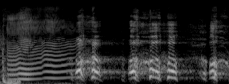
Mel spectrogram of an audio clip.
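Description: A comic fart sound effect: a buzzy, wavering tone lasting under a second, followed by a run of short warbling sounds.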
